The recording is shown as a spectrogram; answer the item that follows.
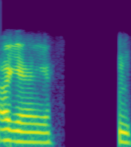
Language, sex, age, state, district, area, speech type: Odia, male, 45-60, Odisha, Boudh, rural, conversation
